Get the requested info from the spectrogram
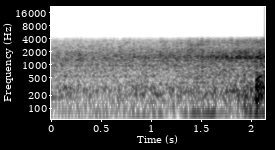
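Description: Faint sound of a car engine running in the distance as the car slides across the snow, under a steady low hiss; it grows a little louder toward the end.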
